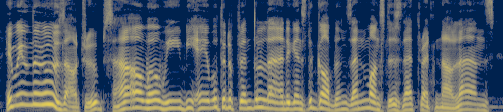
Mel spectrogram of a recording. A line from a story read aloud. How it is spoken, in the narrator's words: said as he mocked a distressed tone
